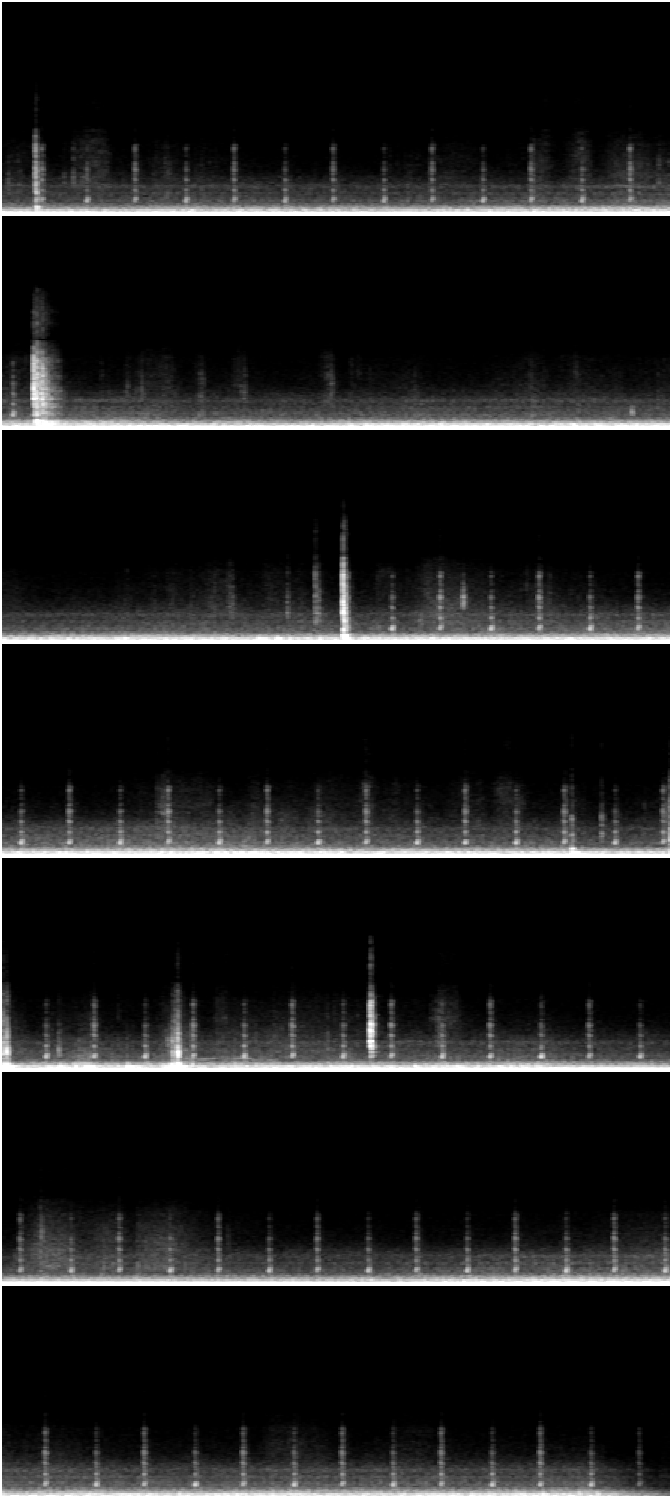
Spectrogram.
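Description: A manual car's engine idling, heard from inside the cabin, with faint regular ticking throughout. Around two-thirds of the way in come a few sharp clicks and clunks as the gear lever is worked into reverse. After that the engine's low hum shifts as the car starts to reverse.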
